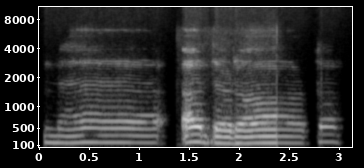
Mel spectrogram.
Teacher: we have to make sure that the meme is longer than this ra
